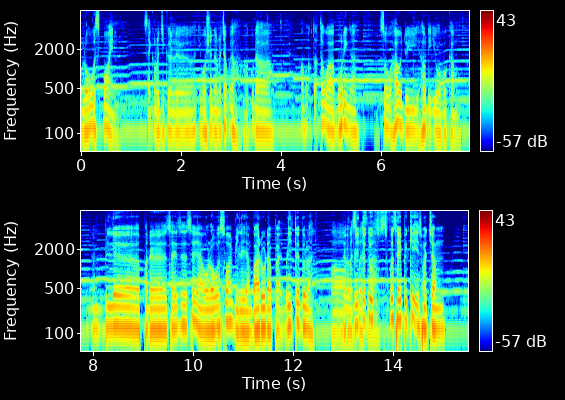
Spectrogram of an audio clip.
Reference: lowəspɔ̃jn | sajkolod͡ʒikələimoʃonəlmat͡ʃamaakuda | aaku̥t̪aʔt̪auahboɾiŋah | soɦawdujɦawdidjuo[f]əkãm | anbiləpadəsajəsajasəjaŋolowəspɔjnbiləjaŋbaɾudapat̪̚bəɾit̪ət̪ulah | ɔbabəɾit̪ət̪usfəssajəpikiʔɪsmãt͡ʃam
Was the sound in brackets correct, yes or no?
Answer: no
